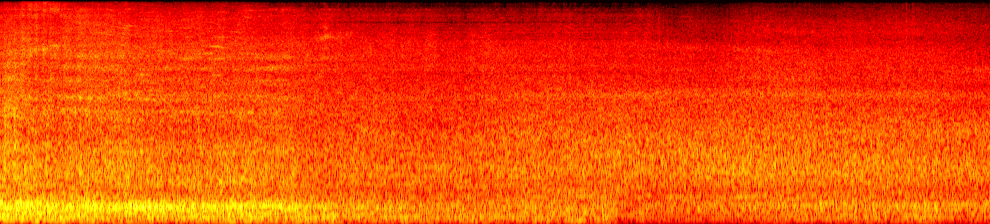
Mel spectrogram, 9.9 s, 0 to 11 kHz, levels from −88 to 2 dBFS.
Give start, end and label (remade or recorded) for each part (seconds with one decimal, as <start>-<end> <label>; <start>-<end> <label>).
0.0-1.1 remade; 1.1-2.7 recorded; 2.7-6.5 remade; 6.5-9.9 recorded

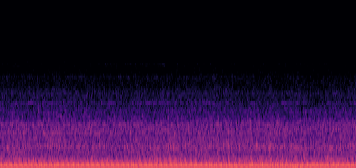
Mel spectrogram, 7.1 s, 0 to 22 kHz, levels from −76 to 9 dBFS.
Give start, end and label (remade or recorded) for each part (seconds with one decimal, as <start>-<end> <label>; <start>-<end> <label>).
0.0-7.1 recorded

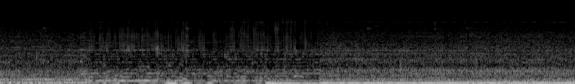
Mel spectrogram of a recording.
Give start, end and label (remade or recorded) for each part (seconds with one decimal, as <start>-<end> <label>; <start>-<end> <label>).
0.0-0.9 recorded; 0.9-3.2 remade; 3.2-5.8 recorded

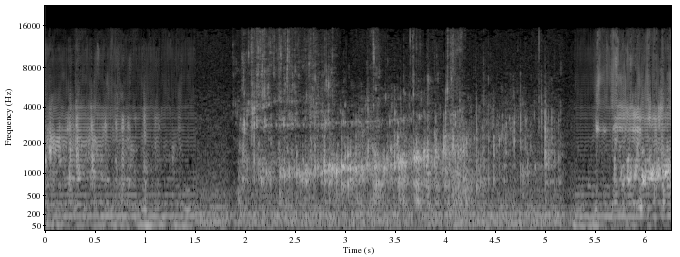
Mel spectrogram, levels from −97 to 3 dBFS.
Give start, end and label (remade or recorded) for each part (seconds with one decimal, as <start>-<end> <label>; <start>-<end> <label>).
0.0-1.5 remade; 1.5-5.3 recorded; 5.3-6.3 remade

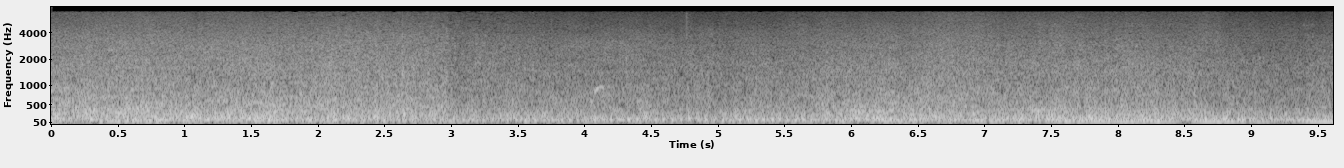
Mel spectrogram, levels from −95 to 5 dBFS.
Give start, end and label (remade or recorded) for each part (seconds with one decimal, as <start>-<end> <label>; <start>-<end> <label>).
0.0-1.8 remade; 1.8-3.4 recorded; 3.4-9.6 remade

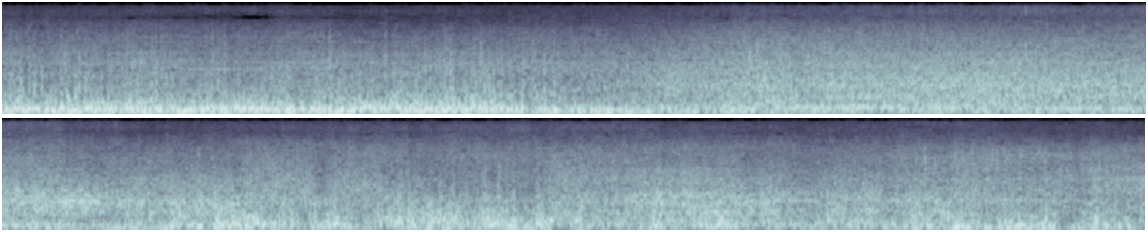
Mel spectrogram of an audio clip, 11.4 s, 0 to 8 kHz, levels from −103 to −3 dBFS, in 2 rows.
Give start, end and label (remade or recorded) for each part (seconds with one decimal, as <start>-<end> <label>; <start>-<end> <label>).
0.0-0.6 recorded; 0.6-2.1 remade; 2.1-9.2 recorded; 9.2-9.8 remade; 9.8-11.4 recorded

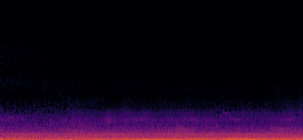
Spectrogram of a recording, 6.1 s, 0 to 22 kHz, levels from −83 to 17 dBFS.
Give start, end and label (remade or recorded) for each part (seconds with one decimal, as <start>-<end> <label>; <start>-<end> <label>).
0.0-1.4 recorded; 1.4-4.3 remade; 4.3-4.8 recorded; 4.8-6.1 remade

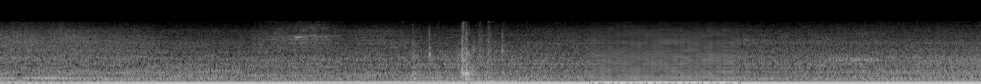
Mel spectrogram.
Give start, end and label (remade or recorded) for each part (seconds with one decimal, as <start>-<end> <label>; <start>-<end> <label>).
0.0-5.9 recorded; 5.9-7.4 remade; 7.4-9.8 recorded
